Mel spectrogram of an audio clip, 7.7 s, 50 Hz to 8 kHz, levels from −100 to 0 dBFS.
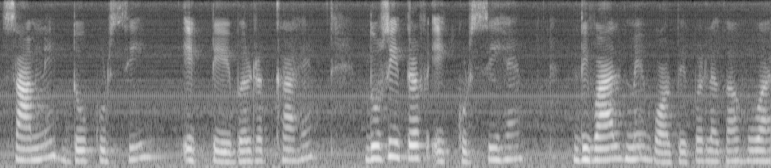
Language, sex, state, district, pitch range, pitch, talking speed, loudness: Hindi, female, Chhattisgarh, Raipur, 185-215 Hz, 200 Hz, 130 wpm, -19 LUFS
